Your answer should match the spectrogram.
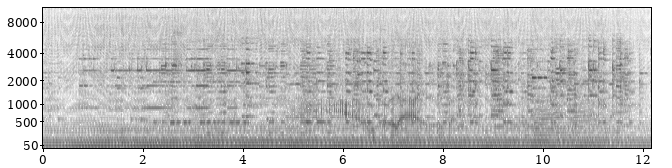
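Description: Harsh, dense noise music played by a band fills the whole stretch at a steady high level, layering droning tones with clattering sounds of things being knocked and broken, growing more percussive and jagged toward the end.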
